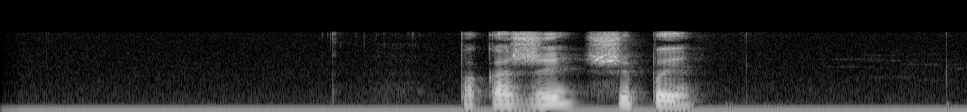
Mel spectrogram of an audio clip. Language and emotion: Russian, neutral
